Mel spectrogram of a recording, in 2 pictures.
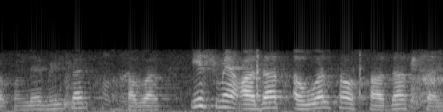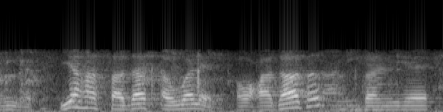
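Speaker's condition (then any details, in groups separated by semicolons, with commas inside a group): No condition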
